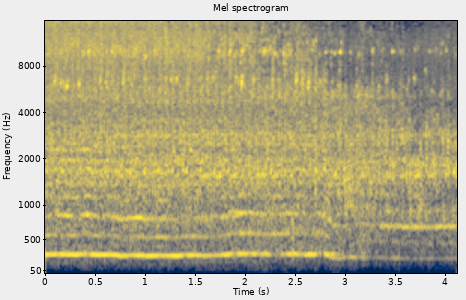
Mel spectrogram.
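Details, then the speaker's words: Land Rover Defender driven in reverse: a steady whining hum that sags as it slows; worn clutch spigot bush in the crank end, which locates the gearbox input shaft. "so we have an issue with this car now that we're on to the mechanical which is the clutch spigot Bush now as I'm reversing this out and driving it it makes this"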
